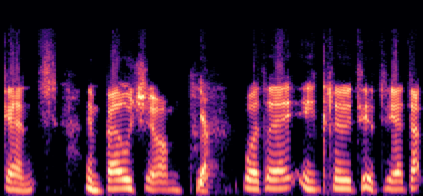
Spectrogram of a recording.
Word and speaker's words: Ghent: And a really good example was also at the World Championships, I think it's pronounced Ghent, in Belgium, where they included the adaptive athletes on their version of the 100-meter course with the various obstacles.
